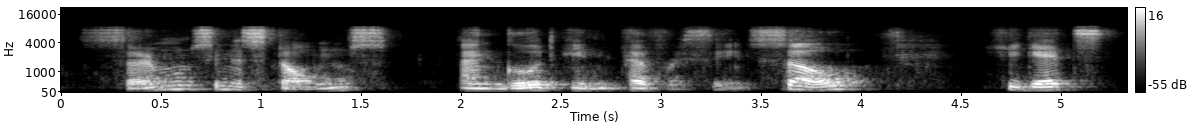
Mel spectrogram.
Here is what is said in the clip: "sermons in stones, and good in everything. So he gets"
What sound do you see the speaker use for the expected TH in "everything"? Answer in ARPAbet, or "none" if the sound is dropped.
TH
